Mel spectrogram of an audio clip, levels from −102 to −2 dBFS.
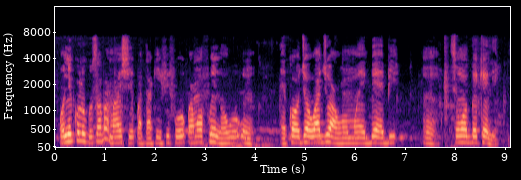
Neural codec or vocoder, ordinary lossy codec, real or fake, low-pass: none; MP3, 96 kbps; real; 7.2 kHz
